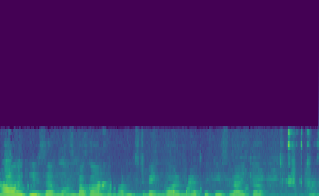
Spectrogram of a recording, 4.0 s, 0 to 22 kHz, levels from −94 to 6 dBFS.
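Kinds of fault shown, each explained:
Speech suppressed in double talk: The talker's level dips in short pieces, by as much as about 20 dB. It happens five times, from the very start to the very end. The likely cause is an echo canceller turning down both sides while they overlap.
Echo leak: A delayed copy of the sound trails the original by 162 ms. It is very faint from 0.93 to 1.1 s. From 3.32 to 3.81 s it is louder, about 15 dB below the speech. This is likely loudspeaker echo that the far end's canceller missed.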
